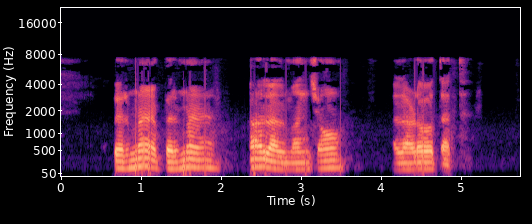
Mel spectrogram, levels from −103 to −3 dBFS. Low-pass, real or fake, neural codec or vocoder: 7.2 kHz; real; none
